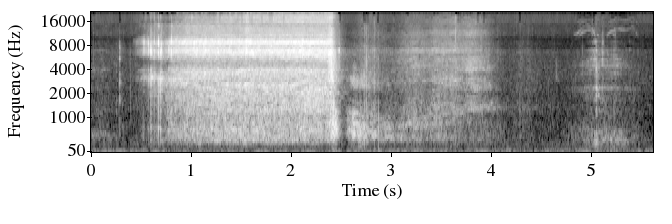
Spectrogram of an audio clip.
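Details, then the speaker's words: A hissing nasal spray burst of about two seconds, followed by a faint sniff, as an adult sprays their nose while talking. "I think I need to spray my nose with that nasal spray."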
